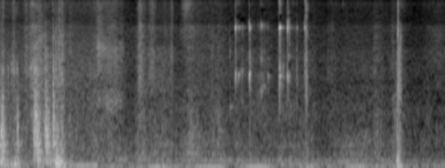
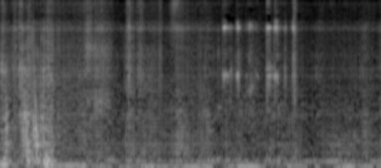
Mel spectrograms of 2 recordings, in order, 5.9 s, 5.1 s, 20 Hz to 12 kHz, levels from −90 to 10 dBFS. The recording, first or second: first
